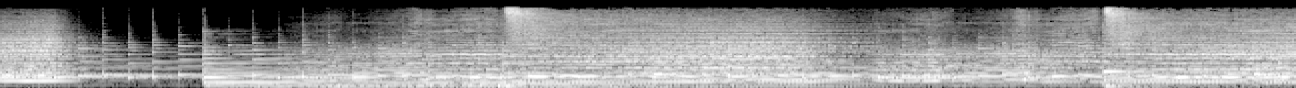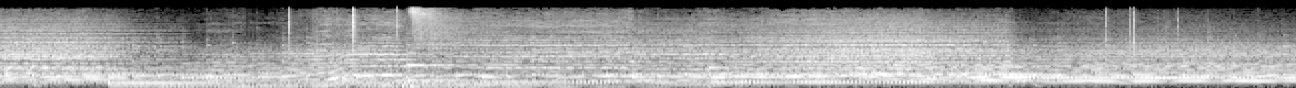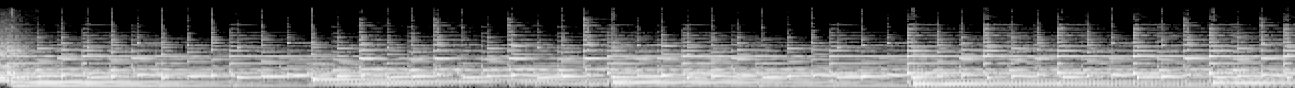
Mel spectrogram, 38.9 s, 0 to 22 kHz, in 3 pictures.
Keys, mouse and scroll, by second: 3.3 alt+shift+click, 4.9 Return, 30.5 ctrl+-, 37.5 ctrl+z.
